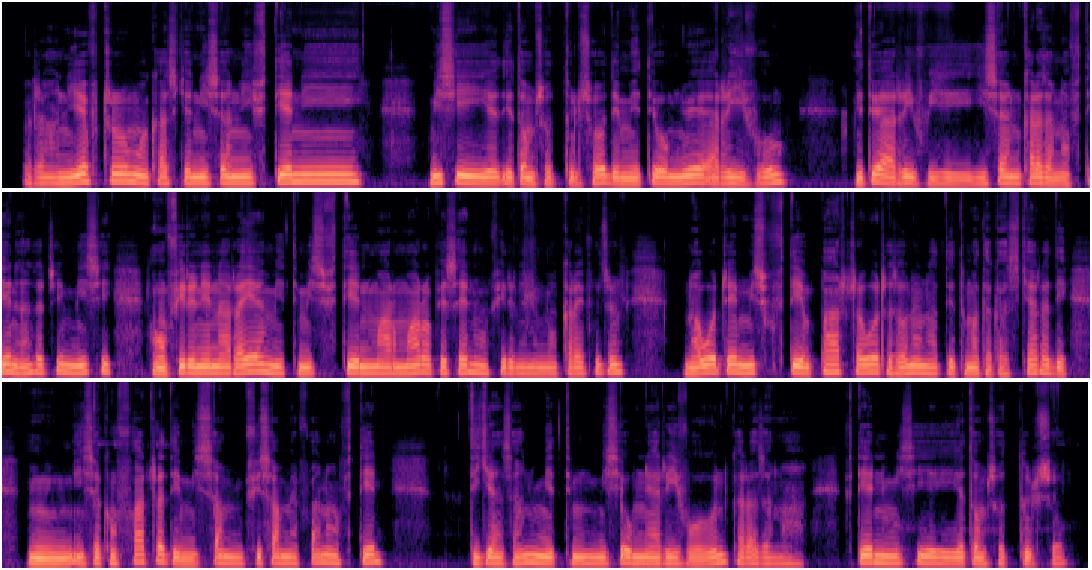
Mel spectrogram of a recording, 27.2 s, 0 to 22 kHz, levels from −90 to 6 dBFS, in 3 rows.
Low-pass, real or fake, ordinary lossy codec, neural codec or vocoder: none; real; none; none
